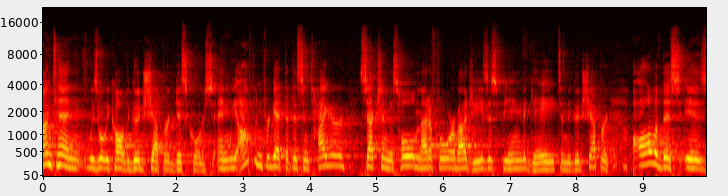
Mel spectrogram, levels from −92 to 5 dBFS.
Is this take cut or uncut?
uncut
